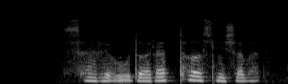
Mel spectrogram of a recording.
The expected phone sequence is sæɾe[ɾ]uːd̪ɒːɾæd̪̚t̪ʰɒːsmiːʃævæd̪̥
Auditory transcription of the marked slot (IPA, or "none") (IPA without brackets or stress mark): none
